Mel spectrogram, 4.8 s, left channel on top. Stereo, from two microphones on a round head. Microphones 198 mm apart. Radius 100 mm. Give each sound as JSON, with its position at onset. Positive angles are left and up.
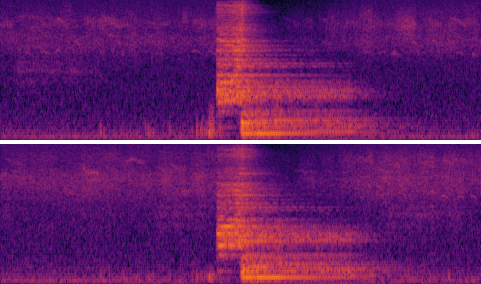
{"t": 2.2, "sound": "dishes clattering", "side_deg": 55, "distance_m": 1.6}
